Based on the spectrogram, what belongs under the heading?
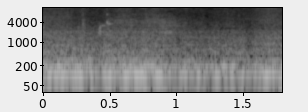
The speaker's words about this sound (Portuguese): Pelo carro ser, ser híbrido, ele ele passa uma sensação de resposta melhor do acelerador que você que é típica dos motores 4 cilindros turbo, aquele lag, ele é, fica bem menos perceptível devido ao auxílio da, do, do motor elétrico.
